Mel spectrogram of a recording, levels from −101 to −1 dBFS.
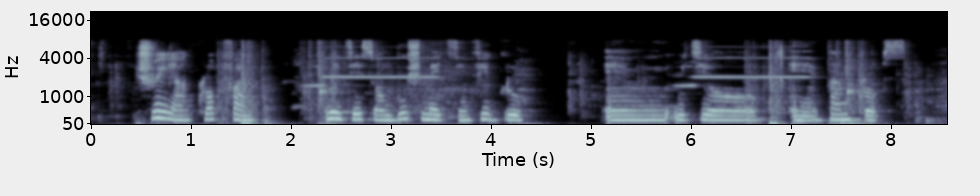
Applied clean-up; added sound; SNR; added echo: classical method log-MMSE.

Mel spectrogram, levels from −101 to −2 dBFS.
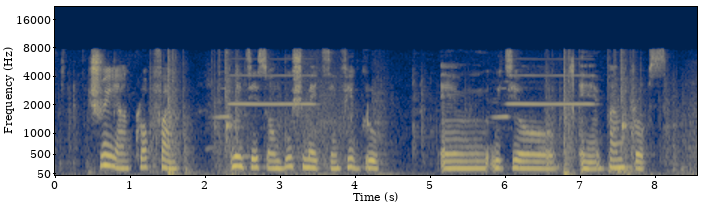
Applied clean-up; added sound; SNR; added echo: none; Sliding door + Wind instrument, woodwind instrument; 11 dB; none.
